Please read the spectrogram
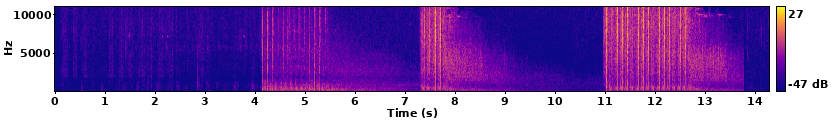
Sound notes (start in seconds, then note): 4.1 gunfire; 10.9 gunfire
